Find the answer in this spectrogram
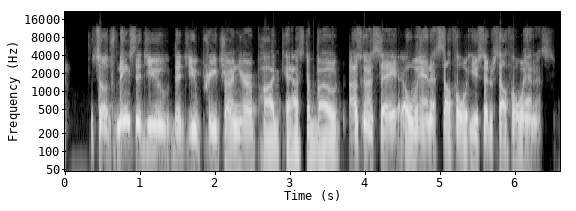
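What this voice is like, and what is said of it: Boston accent. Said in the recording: “In this Boston accent?”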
